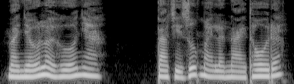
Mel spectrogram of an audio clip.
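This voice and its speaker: A woman's voice: on the low side, racing, warm tone, no echo, clean studio sound, natural voice. A woman reading the part of a blunt, loyal young female friend in a spoken story.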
